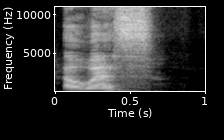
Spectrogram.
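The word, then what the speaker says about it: Elwes: Yeah, I was going to say, how do you pronounce Yules, his name? – Ellis. Carrie Ells.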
